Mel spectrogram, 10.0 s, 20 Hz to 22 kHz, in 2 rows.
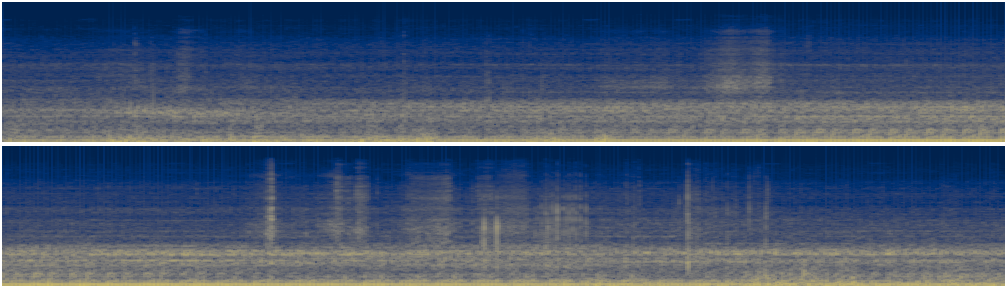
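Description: A 2017 Jaguar F-Type coupe sits idling, its engine giving a loud, steady low rumble close by, unchanging throughout with no revving and no voices.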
